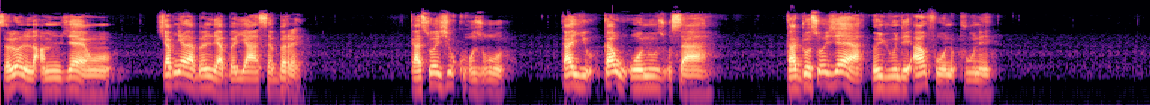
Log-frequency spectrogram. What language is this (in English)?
Dagbani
